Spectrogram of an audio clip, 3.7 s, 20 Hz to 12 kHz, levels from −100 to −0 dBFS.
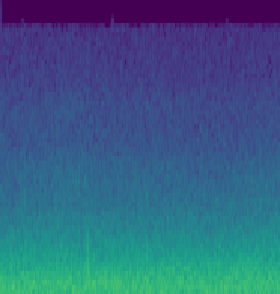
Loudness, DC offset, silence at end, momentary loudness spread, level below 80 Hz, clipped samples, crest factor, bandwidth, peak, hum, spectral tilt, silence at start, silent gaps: -31 LUFS; under 0.1%; 0 s; 1 LU; -54 dBFS; under 0.1%; 14 dB; 11 kHz; -16 dBFS; none; -7 dB/octave; 0 s; none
